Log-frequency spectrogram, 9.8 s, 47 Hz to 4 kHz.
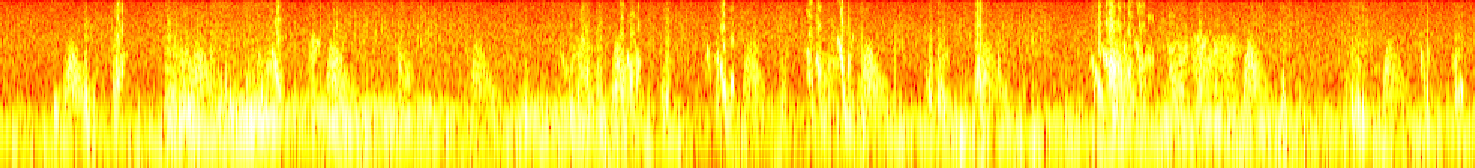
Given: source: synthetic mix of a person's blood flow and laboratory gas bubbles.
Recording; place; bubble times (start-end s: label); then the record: Doppler ultrasound of blood flow; subclavian vein
0.33-0.49 s: bubbles
0.53-0.67 s: bubbles
0.73-0.85 s: bubbles
1.08-1.28 s: bubbles
1.39-1.95 s: bubbles
2.05-2.16 s: bubbles
2.18-2.37 s: bubbles
2.64-2.77 s: bubbles
3.46-3.56 s: bubbles
3.60-3.62 s: bubbles
3.72-4.04 s: bubbles
4.09-4.30 s: bubbles
4.39-4.50 s: bubbles
4.69-4.93 s: bubbles
5.01-5.06 s: bubbles
5.18-5.27 s: bubbles
5.36-5.82 s: bubbles
6.15-6.70 s: bubbles
7.25-7.70 s: bubbles
7.73-8.29 s: bubbles
8.51-8.61 s: bubbles
8.93-9.32 s: bubbles
9.46-9.56 s: bubbles
9.67-9.79 s: bubbles
From the record:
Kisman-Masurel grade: 243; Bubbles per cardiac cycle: several, 3 to 8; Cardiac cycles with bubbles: 100%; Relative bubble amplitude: loud (0.450 to 0.775); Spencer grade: 3 (all of the cardiac periods contain showers or single bubble signals, but not dominating or overriding the cardiac motion signals); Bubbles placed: anywhere in the cardiac cycle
